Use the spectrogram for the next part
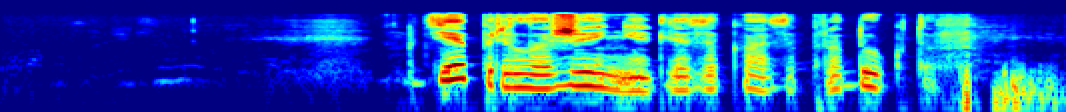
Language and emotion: Russian, sad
